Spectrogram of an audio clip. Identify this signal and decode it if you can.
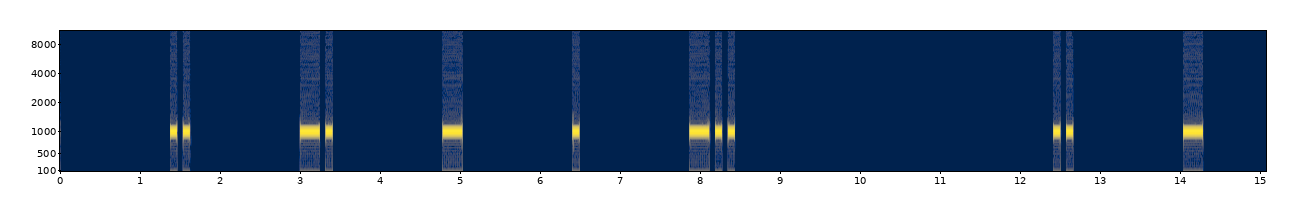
Morse code, heard as a keyed tone, about 15 wpm, spaced as for 5 wpm, 1000 Hz. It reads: INTED IT
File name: qotdfiles / 5wpm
